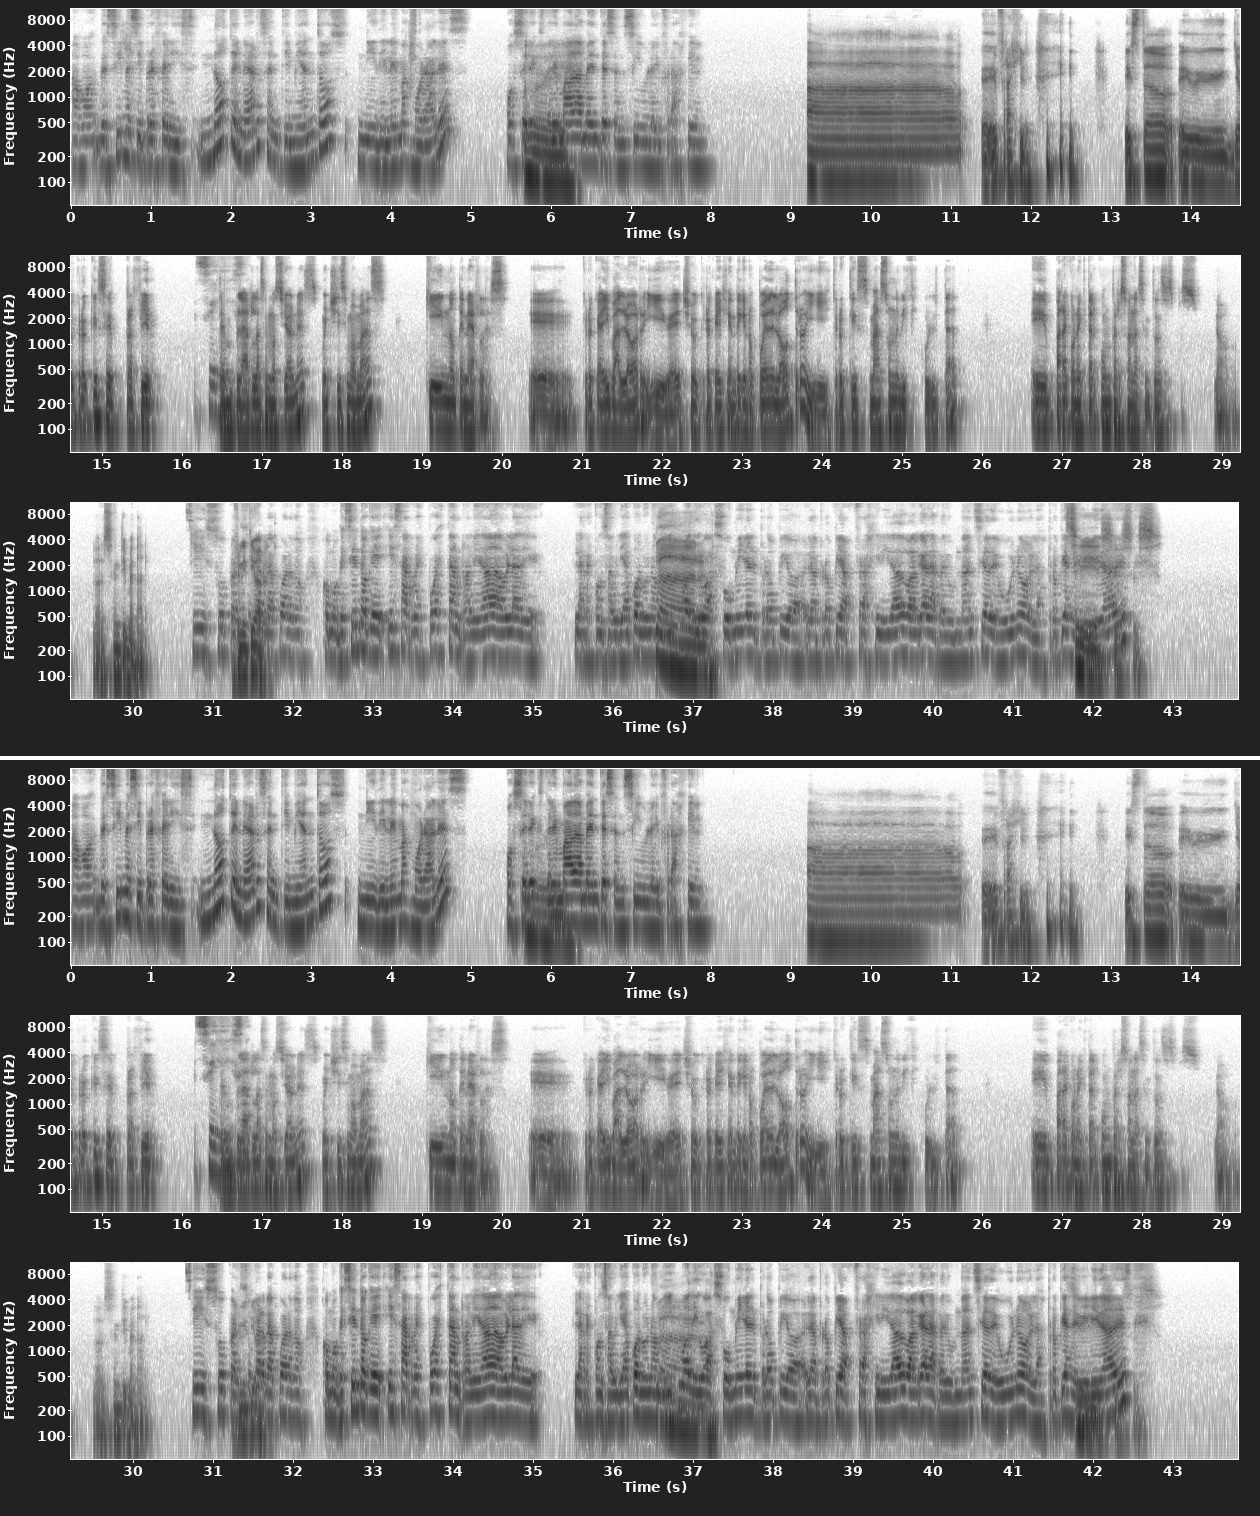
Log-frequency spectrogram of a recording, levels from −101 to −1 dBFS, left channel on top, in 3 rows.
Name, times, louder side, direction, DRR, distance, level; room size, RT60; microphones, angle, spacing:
voice 1, 0.0-4.9 5.4-8.0 16.3-16.9 30.7-35.1 35.5-42.8, right 5 dB, 70° right, 0.4 m, -31 dB
voice 2, 5.7-6.3 9.2-12.3 12.8-12.9 13.2-15.7 16.5-18.5 19.1-20.0 20.3-25.7 26.6-29.1 29.5-30.2 31.2-31.7 36.5-37.2 41.7-42.8, left 4 dB, 65° left, 0.4 m, -29 dB
2.9 x 2.2 x 2.7 m
head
